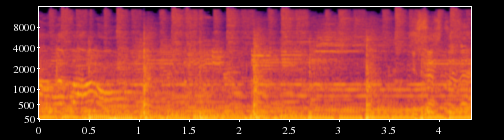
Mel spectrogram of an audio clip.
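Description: Live band playing a song: drum kit with steady bass-drum and snare hits under bass guitar, electric guitar and keyboard. A sung phrase comes in the first second, then the band plays on.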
